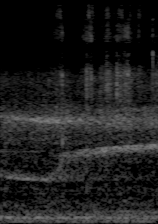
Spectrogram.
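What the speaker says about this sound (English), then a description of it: "Sirens." Distant emergency vehicle sirens wail faintly and steadily, a thin rising tone drifting over a low background hum with no talking.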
